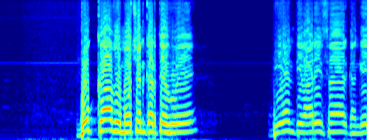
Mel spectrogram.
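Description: A man's voice booms loudly through loudspeakers.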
